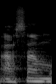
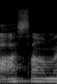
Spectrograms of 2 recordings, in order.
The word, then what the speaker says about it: Assam: looking forward to going to Assam once and uh or Assam as they pronounce it sorry that's how they pronounce it uh looking forward to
